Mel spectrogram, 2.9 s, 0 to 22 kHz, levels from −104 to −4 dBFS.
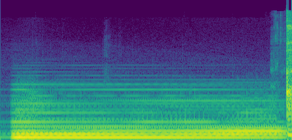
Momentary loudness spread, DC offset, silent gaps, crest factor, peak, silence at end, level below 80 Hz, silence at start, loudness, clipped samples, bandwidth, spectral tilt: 3 LU; under 0.1%; none; 12 dB; 0 dBFS; 0 s; -22 dBFS; 0 s; -13 LUFS; under 0.1%; 2.1 kHz; -7 dB/octave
